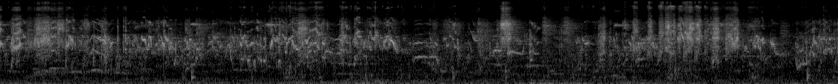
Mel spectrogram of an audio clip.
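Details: Happy pet budgies chirping together: a steady wash of high, scratchy warbling and short squeaks, several birds calling at once without pause.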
